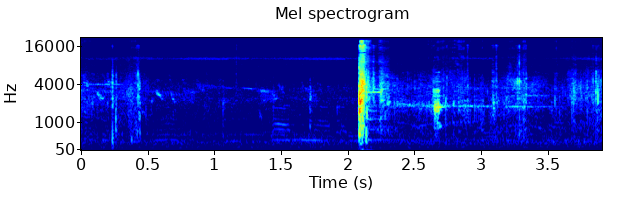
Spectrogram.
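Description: A single sharp, close crack from an airgun fired while fishing for tilapia stands out once, with a fainter knock soon after and quiet outdoor background around it.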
